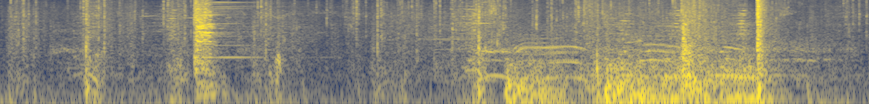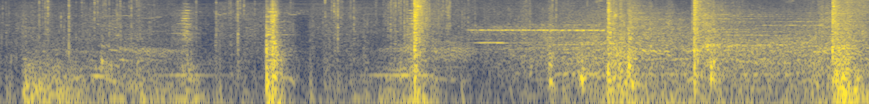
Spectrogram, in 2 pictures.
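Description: Metal weapons clash and strike in a fight.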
